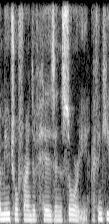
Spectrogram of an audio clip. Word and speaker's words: Sori: Now I say sorry, but in the song, I pronounce it Sori, and it's kind of a double meaning. Sori as a reference to the way a lot of Canadians say sorry, and Sori as a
